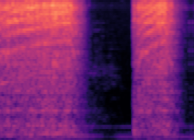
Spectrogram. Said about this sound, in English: we're going to put the soup through the blender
